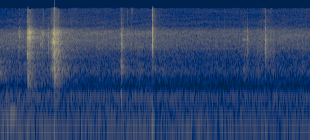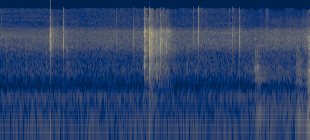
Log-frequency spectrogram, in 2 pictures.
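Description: Sharp metallic clicks and clinks from an Osburn wood stove's glass door and handle being worked, with a louder cluster about four and a half seconds in as the door is swung shut. A low steady background runs underneath.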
